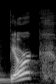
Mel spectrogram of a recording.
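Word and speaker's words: Björk: We've got some Bjork or some Bork as it's technically supposed to be pronounced.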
